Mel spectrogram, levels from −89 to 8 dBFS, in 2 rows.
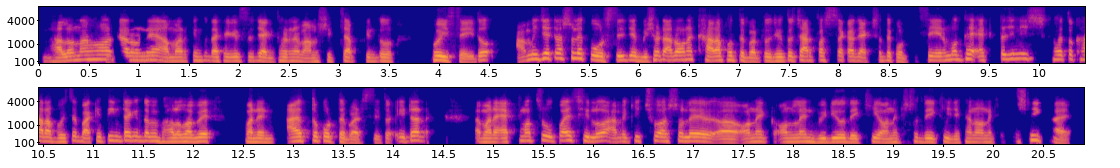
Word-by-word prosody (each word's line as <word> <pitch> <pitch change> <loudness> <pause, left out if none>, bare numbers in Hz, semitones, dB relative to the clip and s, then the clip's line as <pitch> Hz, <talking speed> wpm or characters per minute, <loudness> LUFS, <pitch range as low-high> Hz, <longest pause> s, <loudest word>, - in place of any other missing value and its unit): ভালো 135 +4 +3
না - - +1
হওয়ার 195 0 +1
কারণে 165 -1 0 0.2
আমার 140 +1 0
কিন্তু 155 -1 -5
দেখা 145 +1 0
গেছে 145 0 -4
যে, 155 - -1
এক 125 - -5
ধরনের 140 -1 -1
মানসিক 125 +2 -5
চাপ 140 -3 +1
কিন্তু 135 0 -3 0.5
হইছেই। 150 -10 +4
তো - - +5 0.4
আমি 200 +2 +1
যেটা 235 0 +4
আসলে 230 +1 +2
করছি 160 -2 +2
যে, - - +4
বিষয়টা 180 +6 0
আরো 180 - +3
অনেক 195 0 -2
খারাপ 160 +1 +5
হতে 165 -1 -1
পারত। 130 -2 0
যেহেতু 145 +3 +1
৪-৫ 155 +1 0
টা 170 - -1
কাজ 155 - +2
একসাথে 155 0 -5
করতেছি। 125 +6 -7
এর 160 - -3
মধ্যে 195 +2 0
১ 160 - -9
টা 205 - 0
জিনিস 220 0 -2 0.2
হয়তো 190 +1 -1
খারাপ 165 -3 +5
হয়েছে। 145 +6 -1
বাকি 140 +5 +1
৩ 190 - -1
টা 190 - +5
কিন্তু 180 0 -1
আমি 170 -1 0
ভালোভাবে 150 +1 +4 0.4
মানে 145 -1 +4 0.3
আয়ত্ত 170 +1 +4
করতে 170 -3 +2
পারছি। 110 +2 -1
তো - - -5
এটার 190 +5 +3 0.5
অ্যা - - -3
মানে 140 0 +4
একমাত্র 185 +3 -4
উপায় 190 +3 +3
ছিল, 165 -3 +1 0.2
আমি 155 +2 -4
কিছু 175 +2 -7
আসলে 170 +1 +1 0.3
আ - - +7 0.2
অনেক 150 +1 -2 0.2
অনলাইন 150 +1 0
ভিডিও 140 +2 +4
দেখি, 130 +4 -5
অনেক 135 +1 -4
কিছু 160 - -9
দেখি, 140 +2 -1
যেখানে 140 +3 -4
অনেক 135 -1 -5
কিছু 160 - -26
শিখায়। 205 -5 -2
155 Hz, 210 wpm, -22 LUFS, 140-175 Hz, 0.5 s, আ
